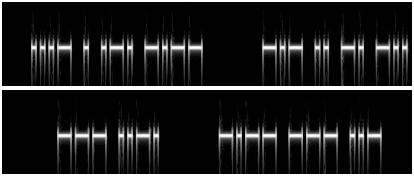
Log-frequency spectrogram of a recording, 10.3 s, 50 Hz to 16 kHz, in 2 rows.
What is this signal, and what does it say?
Morse code, heard as a keyed tone, about 22 wpm, 700 Hz. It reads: VERY KIND OF YOU
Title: 2x Word-Spacing - Sentences from Top 300 Words - 22wpm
